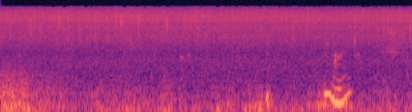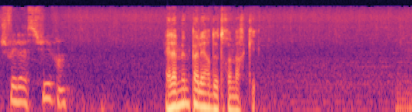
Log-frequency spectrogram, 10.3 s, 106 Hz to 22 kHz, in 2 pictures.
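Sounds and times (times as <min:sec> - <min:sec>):
steady rain falling in a forest: 0:00.0 - 0:10.2
speech: 0:05.2 - 0:06.1, 0:07.2 - 0:08.4
low rumbling: 0:08.6 - 0:10.2.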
